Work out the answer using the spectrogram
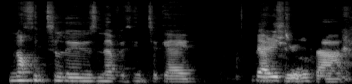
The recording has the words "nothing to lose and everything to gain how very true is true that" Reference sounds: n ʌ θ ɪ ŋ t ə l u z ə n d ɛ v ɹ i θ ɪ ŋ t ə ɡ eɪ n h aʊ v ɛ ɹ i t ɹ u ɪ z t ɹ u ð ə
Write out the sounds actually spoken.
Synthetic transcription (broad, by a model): n ʌ θ ɪ ŋ t ə l u z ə n ɛ v ɹ i θ ɪ ŋ t ə ɡ eɪ n v ɛ ɹ i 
